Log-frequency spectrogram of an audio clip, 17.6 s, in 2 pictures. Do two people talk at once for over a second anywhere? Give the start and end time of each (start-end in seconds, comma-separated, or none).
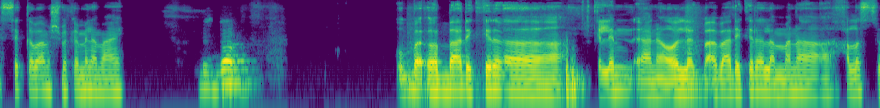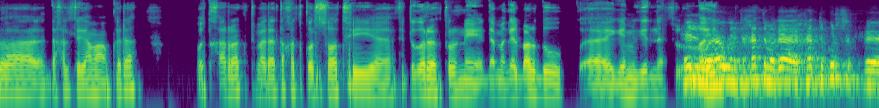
none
